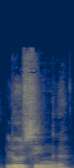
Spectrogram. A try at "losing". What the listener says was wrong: It's a Z. Losing. It's not an S. Losing, confusing, amusing. How do you pronounce the S? That's correct.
